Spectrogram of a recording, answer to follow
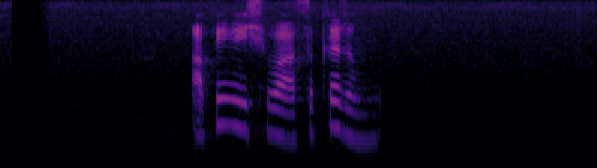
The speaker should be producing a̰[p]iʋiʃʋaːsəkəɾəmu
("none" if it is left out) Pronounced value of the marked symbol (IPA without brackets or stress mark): p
